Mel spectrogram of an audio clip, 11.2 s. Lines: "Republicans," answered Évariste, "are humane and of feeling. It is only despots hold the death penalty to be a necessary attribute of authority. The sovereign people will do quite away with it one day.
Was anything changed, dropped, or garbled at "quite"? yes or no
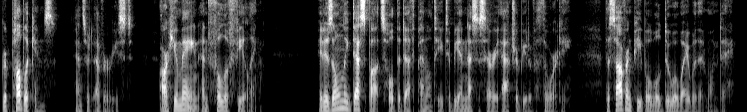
yes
